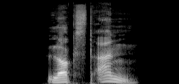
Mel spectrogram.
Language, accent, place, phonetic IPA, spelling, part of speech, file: German, Germany, Berlin, [ˌlɔkst ˈan], lockst an, verb, De-lockst an.ogg
- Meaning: second-person singular present of anlocken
